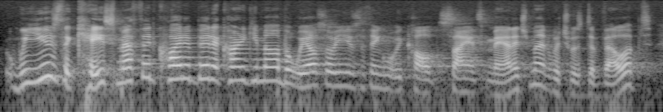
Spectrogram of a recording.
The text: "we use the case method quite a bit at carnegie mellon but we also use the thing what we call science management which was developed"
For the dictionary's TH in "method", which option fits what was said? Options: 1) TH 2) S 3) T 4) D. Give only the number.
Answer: 1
